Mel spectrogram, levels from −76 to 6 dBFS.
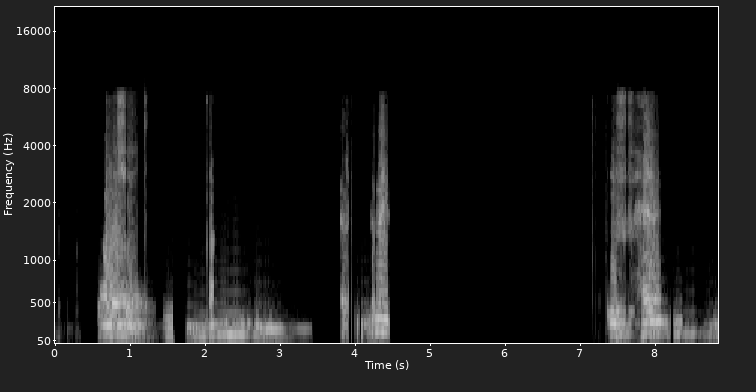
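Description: Speech recorded over a call, driven into hard clipping from start to finish: some stage received a signal about 16 dB hotter than it could pass, so around a fifth of the samples are sheared flat at the ceiling. Those squared-off peaks generate harmonics well above the voice's own spectrum, heard here as a constant harsh fuzz riding on every loud syllable rather than occasional crackle, since the overload is heavy and continuous. The echo canceller also produced background gated by the echo canceller: it clamped the microphone down while the loudspeaker was active, from 0.0 to 0.13 s with a drop of about 28 dB, and again from 6.78 to 7.1 s with a drop of about 40 dB. The room tone briefly dips out and returns as the canceller releases. The talker's own speech is suppressed in double talk, likely because the far side was talking at the same moment and the canceller could not tell the near voice from the loudspeaker echo, so it attenuated everything. 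This happens from 0.41 to 0.69 s, 1.12 to 3.53 s, 3.76 to 6.5 s, 7.62 to 7.66 s, and 8.08 s to the end. The voice sinks by as much as roughly 30 to 40 dB in the longer stretches, and by only a few dB in the short 7.62 s dip. Between 7.15 and 7.21 s there is a faint scrap of the other side's voice leaking through, likely loudspeaker output the canceller left in the microphone signal, sitting far below the talker at around 35 dB down. The audio is band-limited to 8 kHz, as the call codec path imposes.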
